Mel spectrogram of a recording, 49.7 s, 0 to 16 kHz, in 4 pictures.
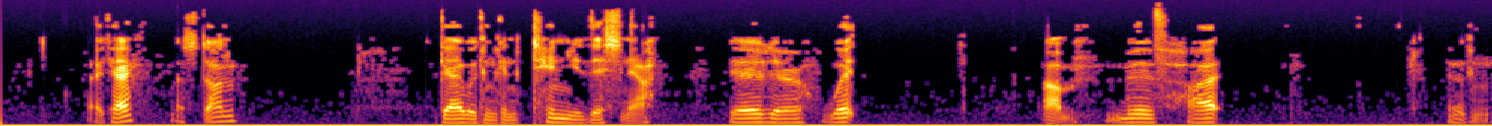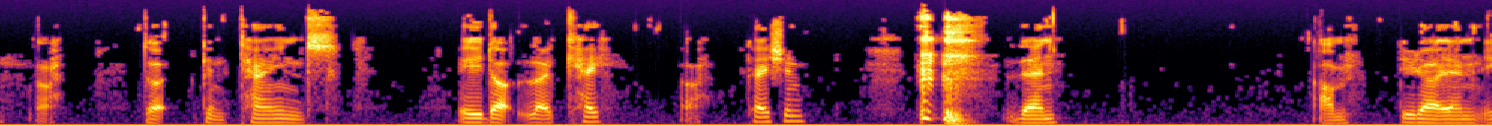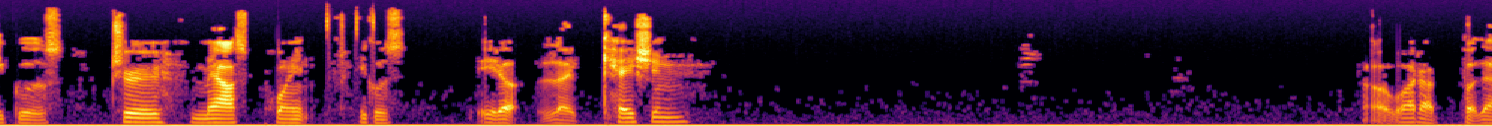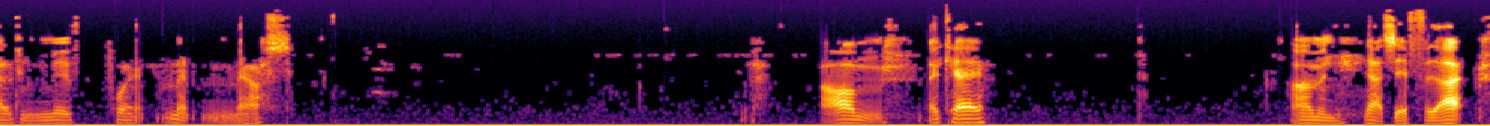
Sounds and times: Inside, small room: 0:00.0 - 0:49.7
Speech: 0:00.8 - 0:02.0, 0:03.6 - 0:05.5, 0:06.1 - 0:07.1, 0:08.7 - 0:10.2, 0:12.1 - 0:12.9, 0:13.6 - 0:15.3, 0:16.2 - 0:19.2, 0:20.1 - 0:21.3, 0:23.4 - 0:28.2, 0:28.9 - 0:30.7, 0:36.2 - 0:39.7, 0:44.2 - 0:45.6, 0:48.0 - 0:49.7.

